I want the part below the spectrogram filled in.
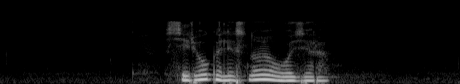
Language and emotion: Russian, neutral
